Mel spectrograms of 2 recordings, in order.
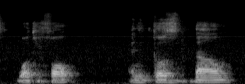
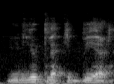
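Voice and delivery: lightly imitated fake Russian accent; a friend teasing in a mock Russian accent. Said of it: "with that fake Russian accent".

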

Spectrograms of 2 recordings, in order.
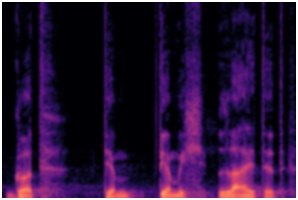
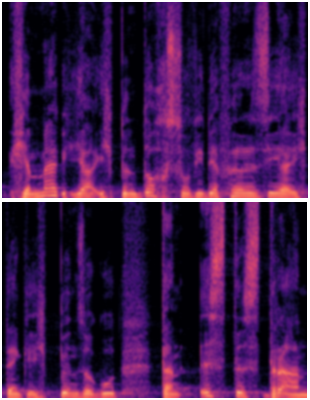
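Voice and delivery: raised, fervent sermon appeal; preaching; 5 semitones higher than usual. Acted. Pastor urging congregation to pray, fervent preaching. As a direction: urge the congregation to wake and pray.

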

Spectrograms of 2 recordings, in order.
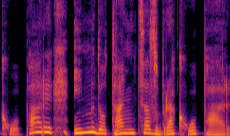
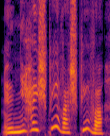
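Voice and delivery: eager outburst; 9 semitones higher, faster than usual. A narrator's reading. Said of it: "krzyknęła dziewczynka z taką namiętnością".

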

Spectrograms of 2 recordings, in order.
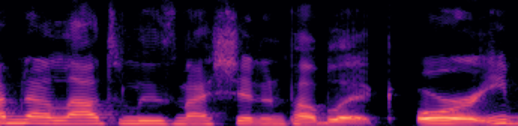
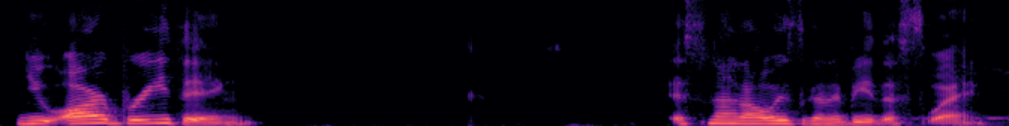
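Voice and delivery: tender reassurance; 3 semitones higher than usual. Retold or imitated. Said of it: "someone I love very much said to me once".

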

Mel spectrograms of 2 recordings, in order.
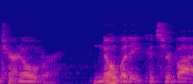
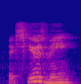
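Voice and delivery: higher-pitched polite call; mildly raised voice to get attention; 7 semitones higher than usual. A narrator's reading. Jack trying to get the busy rowers' attention, raised voice. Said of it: "said Jack in a loud voice".

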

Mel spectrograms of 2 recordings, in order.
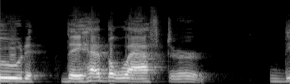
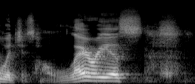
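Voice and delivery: usual speaking voice

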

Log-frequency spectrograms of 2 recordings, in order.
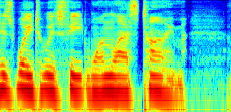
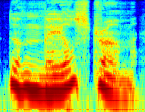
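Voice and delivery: slow, louder savouring gloat; 2 semitones higher, 5 dB louder, much slower than usual. A narrator's reading. Keith gloating as the storm hits, slow. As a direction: relish the name. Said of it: "Keith gloated in the dark".

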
